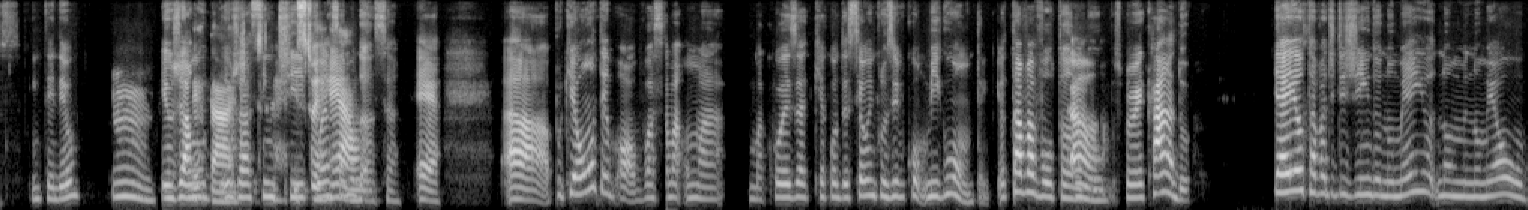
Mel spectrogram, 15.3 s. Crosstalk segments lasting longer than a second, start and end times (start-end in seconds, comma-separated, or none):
1.6-3.7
